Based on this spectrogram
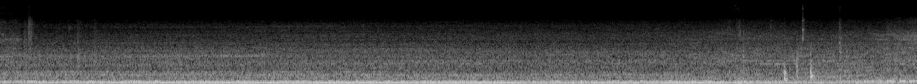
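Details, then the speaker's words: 2004 Ford E-350 Super Duty V10 van, 70,000 miles, first start after sitting about six years, following tune-up with fresh fuel, new filters and fluids; steady low rumble, smooth and even with no knocks or misses: normal idle. "Well, that's a good sign. Real dirty, but she's running."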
